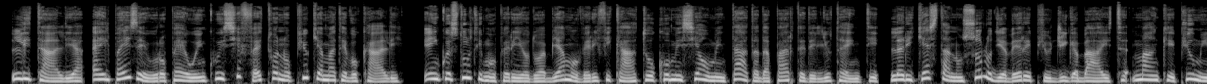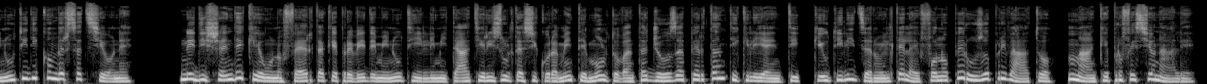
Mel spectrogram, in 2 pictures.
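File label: Italian, female; COOPVOCE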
